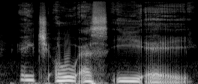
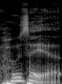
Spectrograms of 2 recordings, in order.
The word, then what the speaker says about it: Hosea: I believe I'm saying that right, but I'll spell it too. Hosea.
